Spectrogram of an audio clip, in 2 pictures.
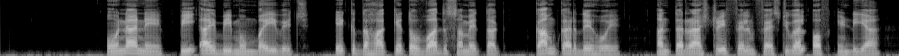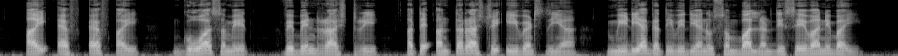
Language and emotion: Punjabi, neutral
